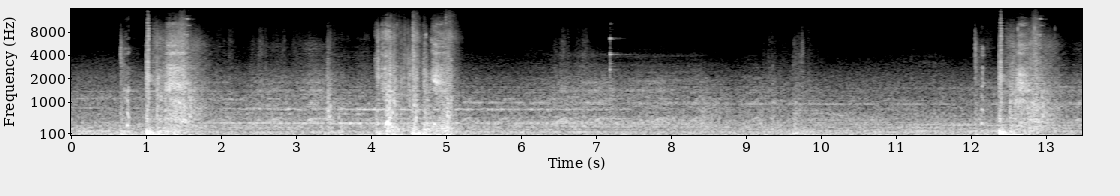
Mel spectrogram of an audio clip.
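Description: A heavy thud and whoosh sound as a figure leaps and lands.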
